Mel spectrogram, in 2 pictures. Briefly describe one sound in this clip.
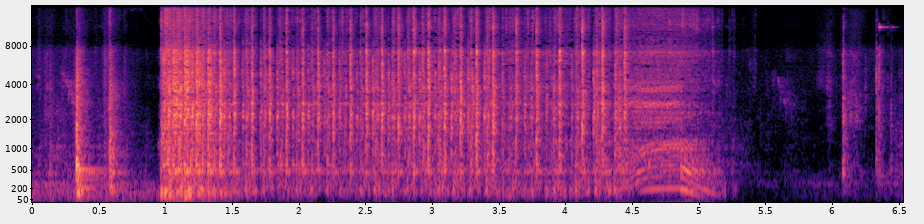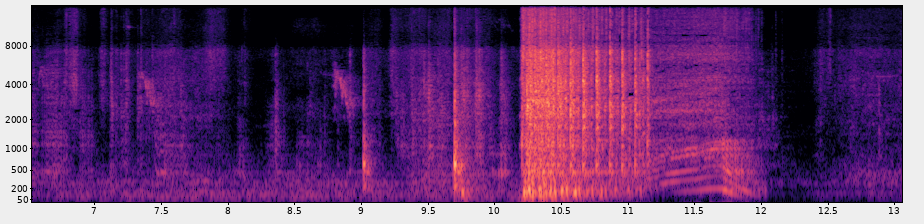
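An impact wrench rattles loudly in short bursts.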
